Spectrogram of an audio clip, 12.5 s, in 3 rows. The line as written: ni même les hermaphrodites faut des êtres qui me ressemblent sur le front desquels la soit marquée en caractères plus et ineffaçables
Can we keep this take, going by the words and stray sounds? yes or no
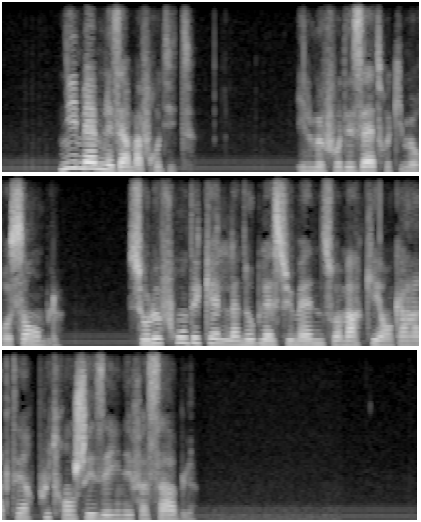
no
